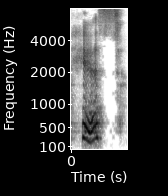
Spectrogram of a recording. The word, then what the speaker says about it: His: and the bundle of hiss only one s when you spell it remember it sounds like two s's sounds like you're hissing like a snake but it's only one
